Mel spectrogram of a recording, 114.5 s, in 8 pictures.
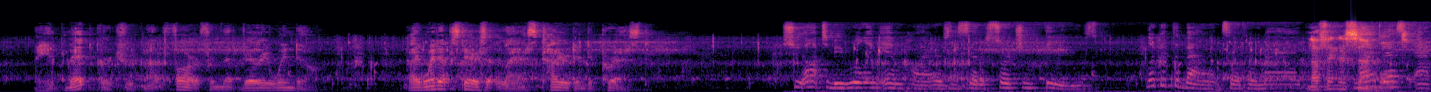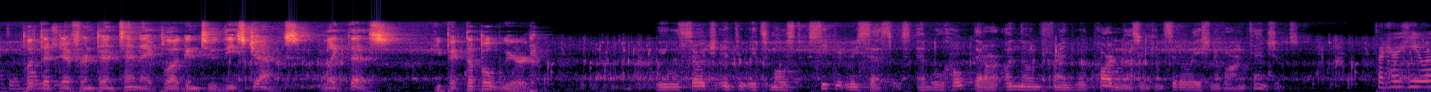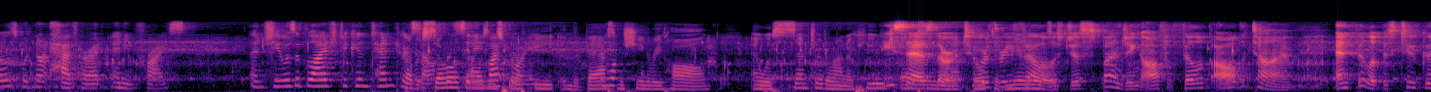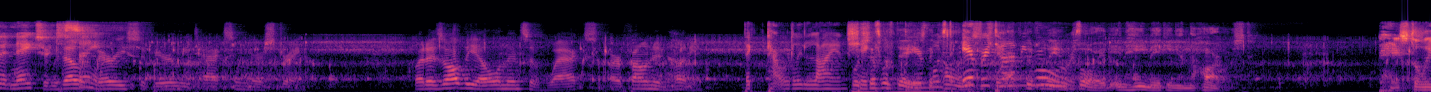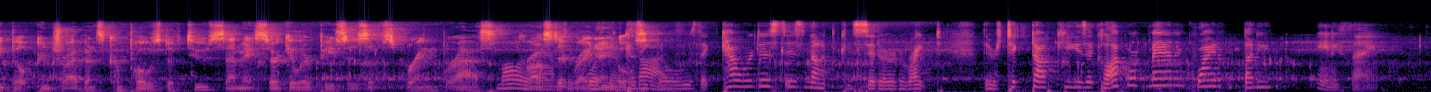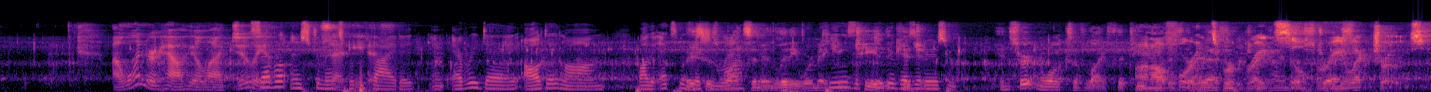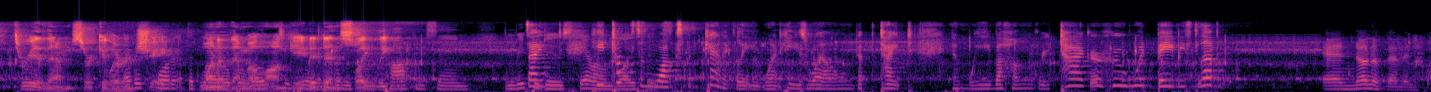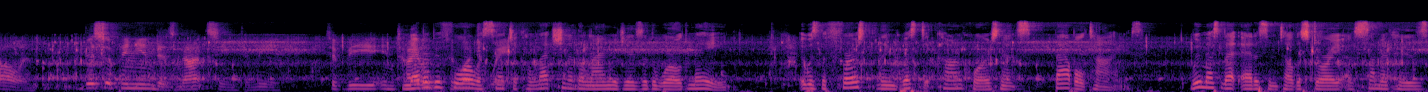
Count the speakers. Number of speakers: nine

